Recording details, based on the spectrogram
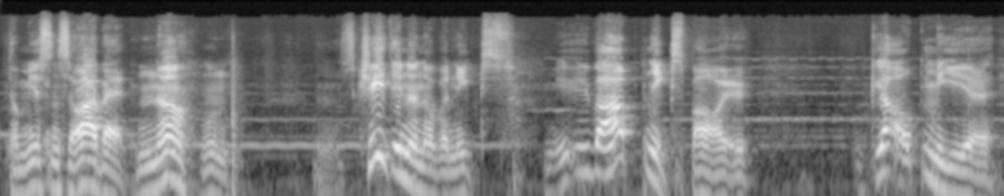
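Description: A man's voice: mid-range voice, big pitch swings, unhurried, faint music behind. An actor with an Austrian accent playing an anxious, guilt-ridden middle-aged father and reluctant party member in a radio drama, speaking in a hesitant, colloquial way. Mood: anguished, insistent. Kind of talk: naturalistic radio drama acting.

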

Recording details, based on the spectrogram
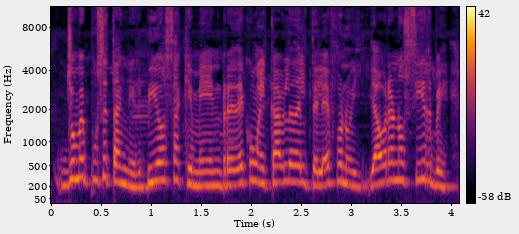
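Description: An actress playing a harried, defiant village health activist in a radio drama, agitated and determined. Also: female voice, on the high side, fairly quick, close to an everyday voice. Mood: agitated, indignant.

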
